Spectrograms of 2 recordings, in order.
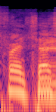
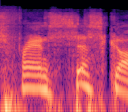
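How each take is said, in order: First: The name ends with a 'sa' sound. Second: The name ends with a 'ska' sound. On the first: The speaker calls it right. "He meant to say Mike Francesa" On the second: The speaker calls it wrong. ""Oh, I thought it was Francisca who left.""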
